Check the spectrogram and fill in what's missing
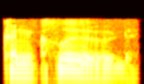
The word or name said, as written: conclude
